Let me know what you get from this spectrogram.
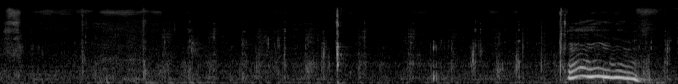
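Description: A man chewing a mouthful of chunbing, a thin flatbread wrapped around fried dried chillies, onion and stir-fried meat, with faint crunchy clicks. Near the end comes a loud hummed 'mmm' of about a second that rises and then falls.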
